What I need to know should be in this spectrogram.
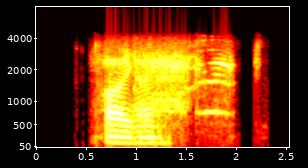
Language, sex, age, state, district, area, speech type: Santali, male, 18-30, Jharkhand, East Singhbhum, rural, conversation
